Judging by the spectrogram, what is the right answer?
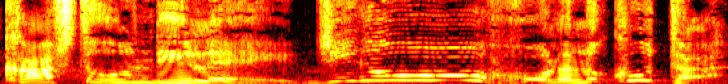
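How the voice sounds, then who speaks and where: A man's voice: very high-pitched, sing-song, slow pace, exaggerated voice. A man playing an alien guide in a video game, speaking an invented tongue emphatically. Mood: emphatic.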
